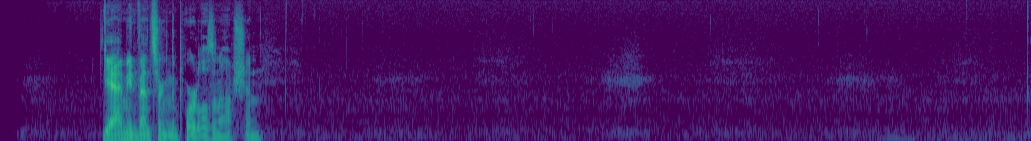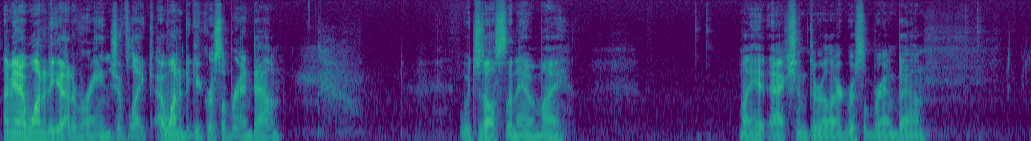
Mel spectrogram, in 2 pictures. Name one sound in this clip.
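A middle-aged man speaks calmly and thoughtfully into a close microphone, in short bursts with pauses.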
